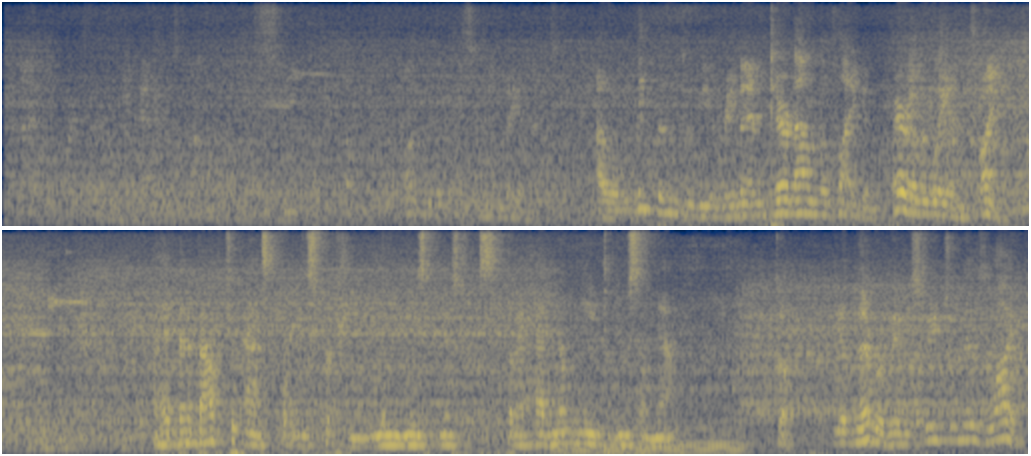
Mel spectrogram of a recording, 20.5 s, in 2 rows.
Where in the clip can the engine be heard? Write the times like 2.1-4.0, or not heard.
0.0-20.4.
